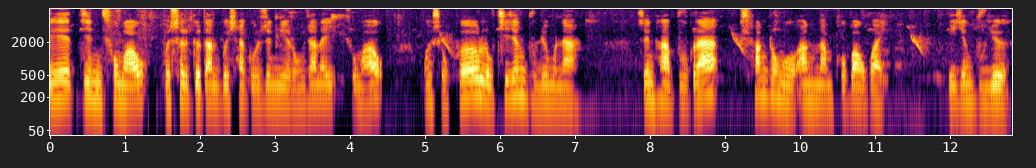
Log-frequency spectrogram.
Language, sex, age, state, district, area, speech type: Bodo, female, 60+, Assam, Chirang, rural, spontaneous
